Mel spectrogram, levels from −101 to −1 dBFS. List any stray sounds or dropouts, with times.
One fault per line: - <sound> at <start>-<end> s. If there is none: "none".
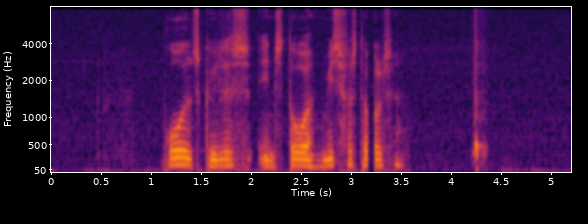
- dropout at 3.2-3.2 s
- whoosh at 4.2-4.4 s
